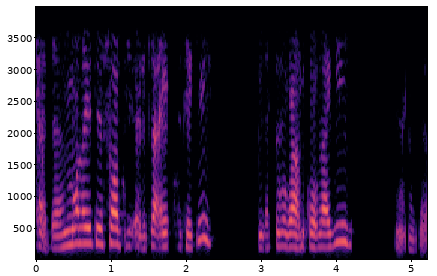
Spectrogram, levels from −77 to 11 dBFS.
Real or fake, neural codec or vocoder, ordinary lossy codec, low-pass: fake; codec, 16 kHz, 8 kbps, FunCodec, trained on LibriTTS, 25 frames a second; none; 3.6 kHz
